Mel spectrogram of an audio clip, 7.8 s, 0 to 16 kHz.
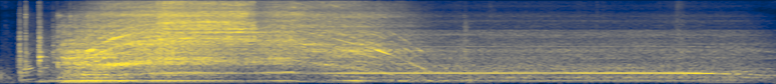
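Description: Festool Kapex KS120 mitre saw spinning up and slicing through wood, a loud whirring motor whine with a bright rasping cut that eases into a steadier spin-down hum, heard close in a workshop without talking.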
